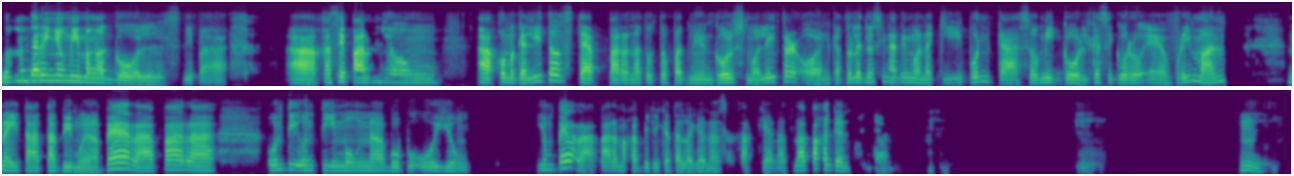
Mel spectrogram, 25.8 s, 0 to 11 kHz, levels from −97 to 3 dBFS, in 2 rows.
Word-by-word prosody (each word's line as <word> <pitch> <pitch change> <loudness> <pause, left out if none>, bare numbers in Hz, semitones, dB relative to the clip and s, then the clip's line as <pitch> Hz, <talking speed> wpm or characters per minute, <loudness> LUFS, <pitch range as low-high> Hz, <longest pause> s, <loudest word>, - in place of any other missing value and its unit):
Maganda 210 +4 +4
rin 225 0 +7
yung 215 - -1
may 205 - +8
mga 175 -5 +3
goals, 135 -3 -4
'di 135 -1 -12
ba? 115 +1 -7 0.6
Ah, 140 -2 +6
kasi 170 +3 +2
parang 165 -1 +8
yung 160 -1 -3 0.7
ah, - - +8
kumbaga, 170 -2 +3
little 220 +5 +3
step 150 -1 +3
para 145 0 +3
natutupad 145 0 -5
mo - - -12
yung 140 - -7
goals 160 +3 0
mo 135 - -4
later 180 +5 +1
on, 130 -1 -3
katulad 165 +3 -2
nung 175 0 -4
sinabi 170 -2 -2
mo 160 - -3
nag-iipon 155 +7 -7
ka 130 -1 0
so 155 +3 -6
may 165 0 -2
goal 150 -1 -1
ka - - -2
siguro 150 0 -4
every 140 +4 -4
month 185 0 +1 0.7
nai-tatabi 150 -2 +1
mo 140 - -7
ng 135 -1 -1
pera 215 -8 +6
para 170 -5 +2 0.6
unti-unti 185 -3 -5
mong 160 -1 -6
na-bubuo 155 -1 -5
yung, 150 -1 -9 0.7
yung 190 +1 -10
pera 260 +3 0
para 155 0 -2
maka-bili 150 -1 -7
ka 140 - -7
talaga 135 -1 -6
ng 135 0 -9
sasakyan 125 0 -11
at 130 - -12
napa-kaganda 175 -3 -3 0.2
nyan, 120 -1 -14 0.4
mm. 130 -1 -35 1.3
Mm. 135 -5 -24 1.4
Mm. 140 -6 -11
155 Hz, 140 wpm, -24 LUFS, 145-175 Hz, 1.4 s, may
